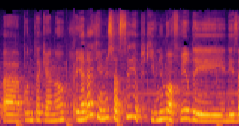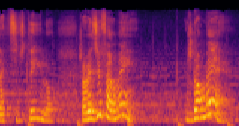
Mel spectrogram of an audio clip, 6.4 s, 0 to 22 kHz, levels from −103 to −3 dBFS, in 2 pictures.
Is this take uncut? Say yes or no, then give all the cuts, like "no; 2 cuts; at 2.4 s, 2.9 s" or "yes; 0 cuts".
no; 1 cut; at 0.9 s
